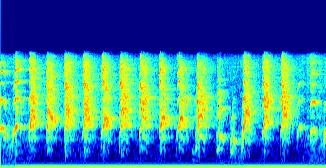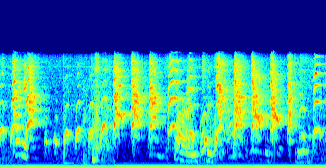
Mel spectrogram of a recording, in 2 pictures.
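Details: Red tri-colored female Australian Shepherd puppy barking to get out of her enclosure: rapid, regular high yaps about three per second, with brief squeaky whines near the end and a person talking softly.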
